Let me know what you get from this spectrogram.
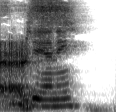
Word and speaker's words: Allison Janney: And next week, they're interviewing, I'm not going to say her name right, Allison Janney? – Yep, yes. Allison Janney.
